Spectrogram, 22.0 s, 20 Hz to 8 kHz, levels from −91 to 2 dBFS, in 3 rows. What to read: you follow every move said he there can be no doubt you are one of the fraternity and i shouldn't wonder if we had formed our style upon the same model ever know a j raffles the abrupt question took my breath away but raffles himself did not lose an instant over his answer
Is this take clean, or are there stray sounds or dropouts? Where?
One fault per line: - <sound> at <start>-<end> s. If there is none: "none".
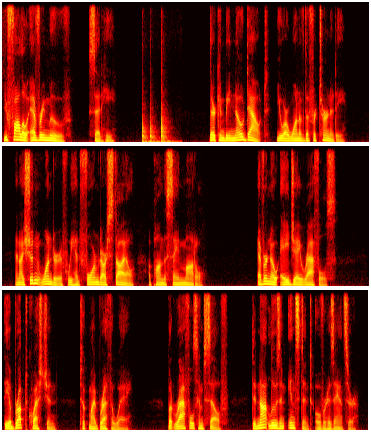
- thud at 2.8-3.6 s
